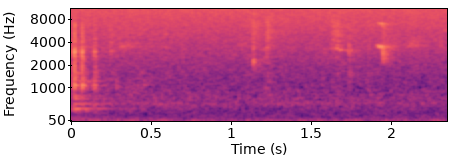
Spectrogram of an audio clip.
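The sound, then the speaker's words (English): Faint, brief bird calls from bird number 425: a few short high chirps scattered across a couple of seconds over a low, steady background rumble, with no voices. “It's recording, this is bird 425.”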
